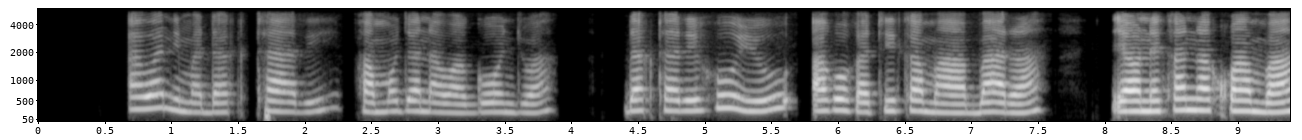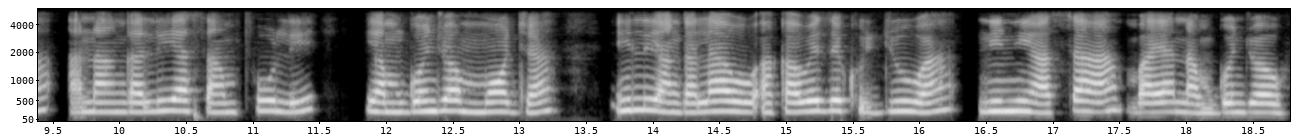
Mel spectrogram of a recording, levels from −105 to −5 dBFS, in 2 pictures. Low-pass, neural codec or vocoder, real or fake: 5.4 kHz; none; real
